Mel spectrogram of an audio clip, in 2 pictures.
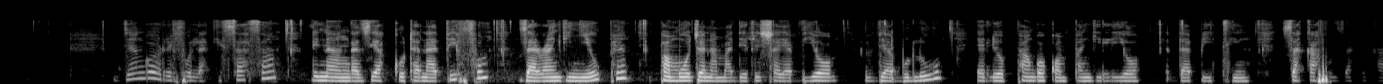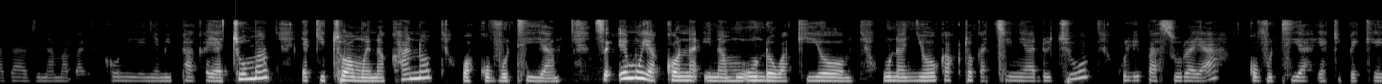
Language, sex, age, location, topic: Swahili, female, 25-35, Nairobi, finance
